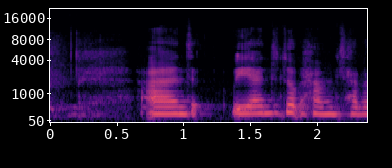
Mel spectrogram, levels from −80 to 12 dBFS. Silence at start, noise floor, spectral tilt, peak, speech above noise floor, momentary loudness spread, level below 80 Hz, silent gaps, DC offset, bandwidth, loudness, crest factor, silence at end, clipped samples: 0 s; -50 dBFS; -5.5 dB/octave; -12 dBFS; 20 dB; 19 LU; -78 dBFS; none; under 0.1%; 16 kHz; -31 LUFS; 20 dB; 0 s; under 0.1%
